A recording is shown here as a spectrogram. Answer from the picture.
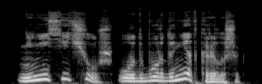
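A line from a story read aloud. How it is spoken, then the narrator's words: Irritated, curt. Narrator (Russian): раздраженно бросил я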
